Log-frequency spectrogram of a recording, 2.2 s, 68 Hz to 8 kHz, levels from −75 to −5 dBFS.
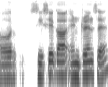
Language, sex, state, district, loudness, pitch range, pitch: Hindi, male, Uttar Pradesh, Varanasi, -31 LUFS, 120-135 Hz, 125 Hz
